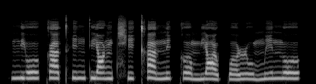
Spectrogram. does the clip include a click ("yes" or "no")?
no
